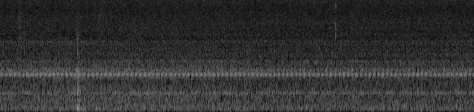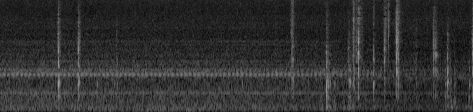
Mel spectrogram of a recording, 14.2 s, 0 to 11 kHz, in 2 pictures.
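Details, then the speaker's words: Gigabyte Radeon HD 7870 OC (three fans) on auto speed, under 40%, with a Corsair H100 liquid cooler in a Cooler Master case: a steady high-pitched hum over soft fan air, which is the H100 pump running normally. "the sound you hear is actually the Corsair h100 making the noise the gigabyte camera is running under 40% fence speed which is auto"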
